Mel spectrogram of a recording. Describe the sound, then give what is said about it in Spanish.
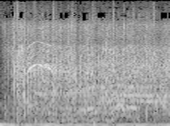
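Studio audience applause and cheering on a television show as a guest is introduced: loud, continuous clapping with shouting, whooping voices rising over it. “¡Venga el aplauso!”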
